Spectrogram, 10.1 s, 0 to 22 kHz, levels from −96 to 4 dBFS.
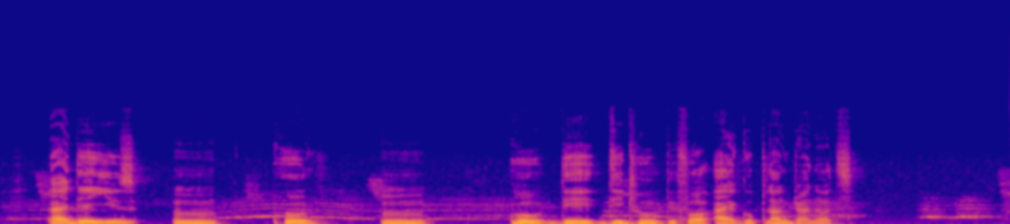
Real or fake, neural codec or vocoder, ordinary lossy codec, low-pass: real; none; none; none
